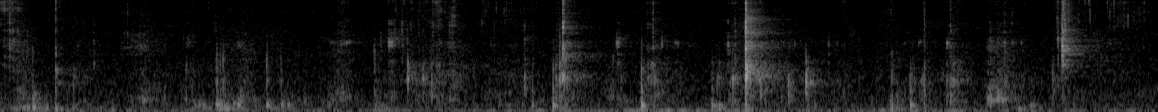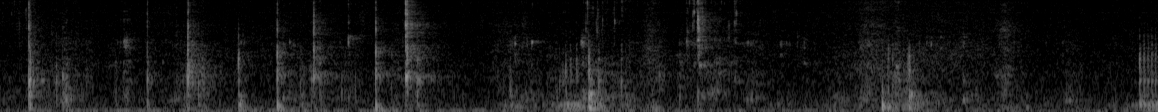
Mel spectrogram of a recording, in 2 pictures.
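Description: Soft, close chewing and crunching of a fried chicken Caesar salad, with irregular sharp, crisp crunches from bites of lettuce and croutons, the loudest a little under four seconds in.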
